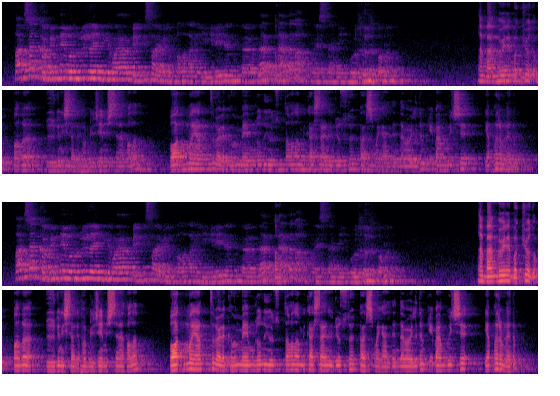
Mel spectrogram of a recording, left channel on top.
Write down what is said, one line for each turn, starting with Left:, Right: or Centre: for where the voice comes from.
Left: Abi sen kabin memurluğuyla ilgili bayağı bilgi sahibiydin falan hani ilgiliydin. Ee, ner nereden
Right: Aynen.
Left: aklına esti yani ilk bu <laughs> konu?
Right: Ha, ben böyle bakıyordum bana düzgün işler yapabileceğim işlere falan. Bu aklıma yattı böyle kabin memurluğunu YouTube'da falan birkaç tane videosu karşıma geldiğinde böyle dedim ki ben bu işi yaparım dedim.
